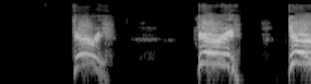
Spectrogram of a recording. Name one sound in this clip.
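A cartoon man shouts in short, strained bursts.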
